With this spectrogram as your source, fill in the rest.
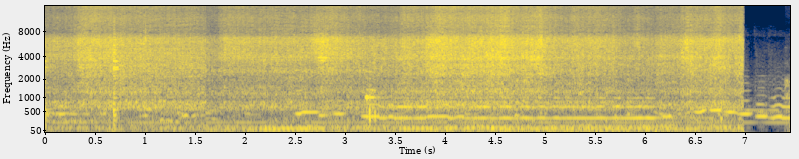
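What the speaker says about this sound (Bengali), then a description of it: "শুধু বেগুন দিয়ে এই মাছটা রান্না করব" Fish and eggplant sizzling and frying in a pan, a steady close hiss with occasional stirring clinks and scrapes, ending abruptly.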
